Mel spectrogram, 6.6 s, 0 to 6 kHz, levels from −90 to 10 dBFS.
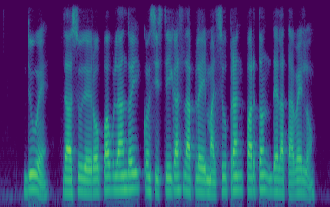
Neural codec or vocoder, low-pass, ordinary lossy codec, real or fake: codec, 24 kHz, 1.2 kbps, DualCodec; 5.4 kHz; Opus, 64 kbps; fake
